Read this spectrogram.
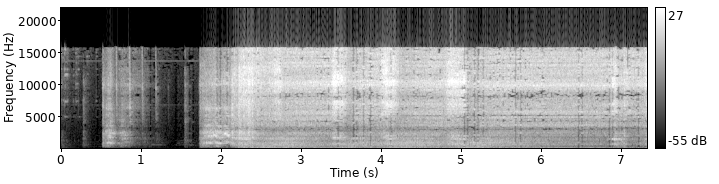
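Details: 318 Fireball Mopar V8 after valve stem seal replacement without removing the heads, done for oil smoke: short crank catches quickly into a steady, even idle with no ticking or roughness; normal start and idle.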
